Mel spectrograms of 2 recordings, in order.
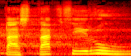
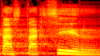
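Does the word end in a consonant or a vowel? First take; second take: vowel; consonant. First: The word ends with a final u vowel. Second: The word ends without a final vowel. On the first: This is the full form as it is written. "tapi tulisannya tastaksiru" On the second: This is how it is read when pausing. "Membacanya tastaksir"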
